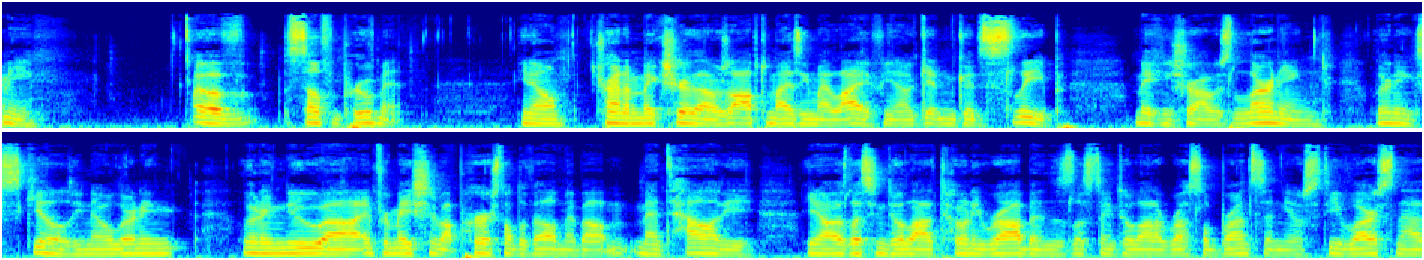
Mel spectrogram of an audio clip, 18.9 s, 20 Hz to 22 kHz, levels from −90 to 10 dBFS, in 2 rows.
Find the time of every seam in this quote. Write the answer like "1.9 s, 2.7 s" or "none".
none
